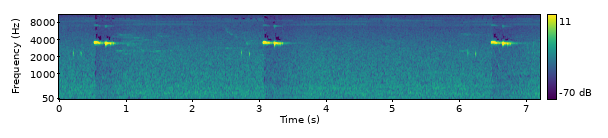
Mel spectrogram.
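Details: A Spotted pardalote sings in a backyard in September 2022, giving soft, high, clear whistled phrases, each led by a faint lower note, repeated about every three seconds against a quiet background.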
